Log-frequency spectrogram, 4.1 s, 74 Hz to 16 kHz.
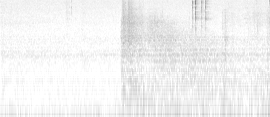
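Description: Naval gunfire in Ultimate Admiral: Dreadnoughts, with warships of the 1904 Russia–Japan war firing guns of several calibers. Quiet low rumble first, then a loud, sustained roar of blasts with sharp crackling bursts layered on top.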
